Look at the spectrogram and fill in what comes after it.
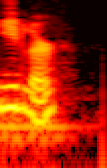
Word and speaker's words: Hiedler: Now, my Austrian friend tells me that's how it's pronounced. It's H-I-E-D-L-E-R, and it's pronounced the long E, Heedler.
